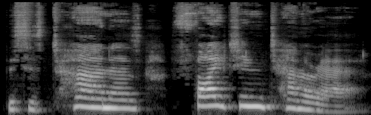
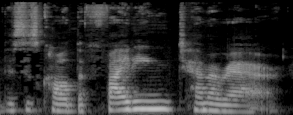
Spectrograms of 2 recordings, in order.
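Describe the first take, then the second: First: English accent. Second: Said in the usual way. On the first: Shown as a demonstration. Teacher gives the painting's name in an English accent. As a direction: say the title like a proper English gallery guide. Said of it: "English accent". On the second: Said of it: "or if you wanna say it with the".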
